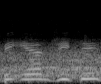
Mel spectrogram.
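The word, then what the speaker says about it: Bengt: go there he is ben gustafson i think that's how you pronounce that name b-e-n-g-t ben yep and it's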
